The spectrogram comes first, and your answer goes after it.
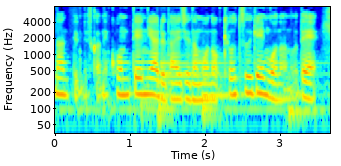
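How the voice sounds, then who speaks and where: A woman with a very deep, low pitch lets it swing very widely. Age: 30s. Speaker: solo podcaster. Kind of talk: casual monologue.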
